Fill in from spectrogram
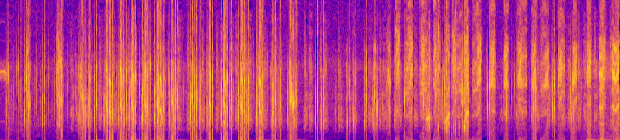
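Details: Red-nest edible-nest swiftlet producing a fast rattling series of clicks mixed with buzzy high chirps, pulses coming several per second in an unbroken chattering run.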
